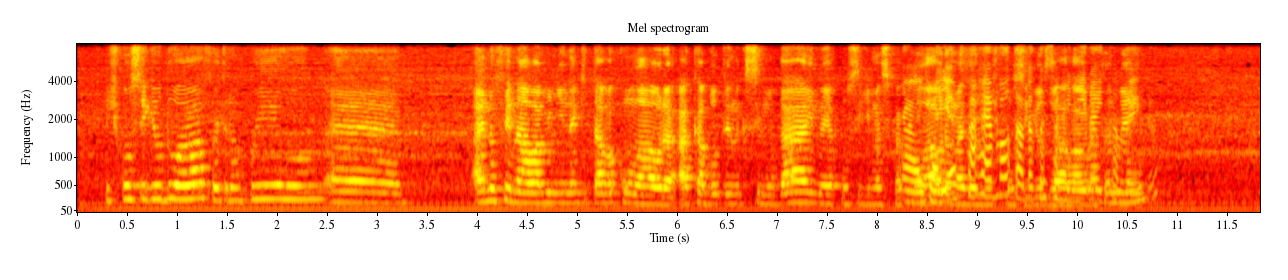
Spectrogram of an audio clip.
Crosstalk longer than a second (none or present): present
